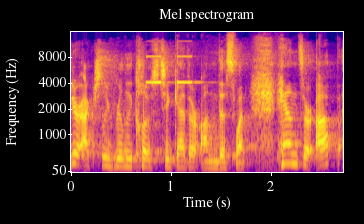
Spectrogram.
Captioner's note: timer beeps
